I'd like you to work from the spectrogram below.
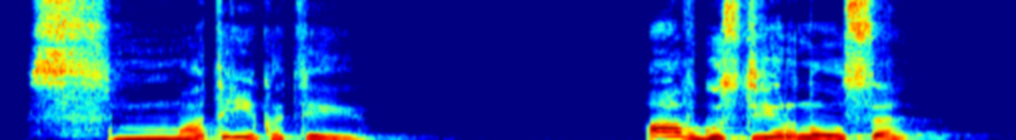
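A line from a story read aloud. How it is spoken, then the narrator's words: Surprised exclamation. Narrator (Russian): удивленно воскликнул Фокт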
